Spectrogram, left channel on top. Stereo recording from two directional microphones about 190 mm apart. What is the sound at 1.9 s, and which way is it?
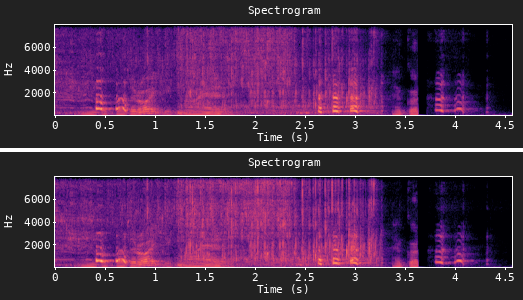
Water, 55° right (ahead or behind).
